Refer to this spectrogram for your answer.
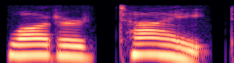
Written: watertight

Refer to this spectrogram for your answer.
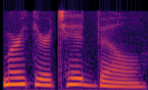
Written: Merthyr Tydfil

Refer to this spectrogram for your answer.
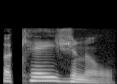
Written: occasional

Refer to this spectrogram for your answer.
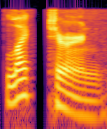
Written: lectern

